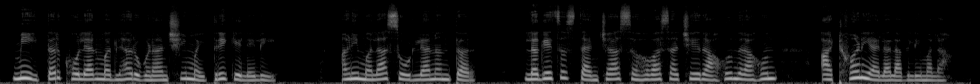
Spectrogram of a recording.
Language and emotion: Marathi, sad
